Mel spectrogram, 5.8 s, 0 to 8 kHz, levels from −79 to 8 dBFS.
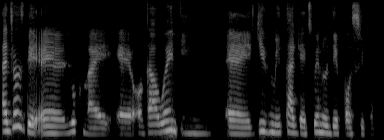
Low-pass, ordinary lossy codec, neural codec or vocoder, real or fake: none; none; codec, 16 kHz, 2 kbps, X-Codec, HuBERT features, trained on general audio; fake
